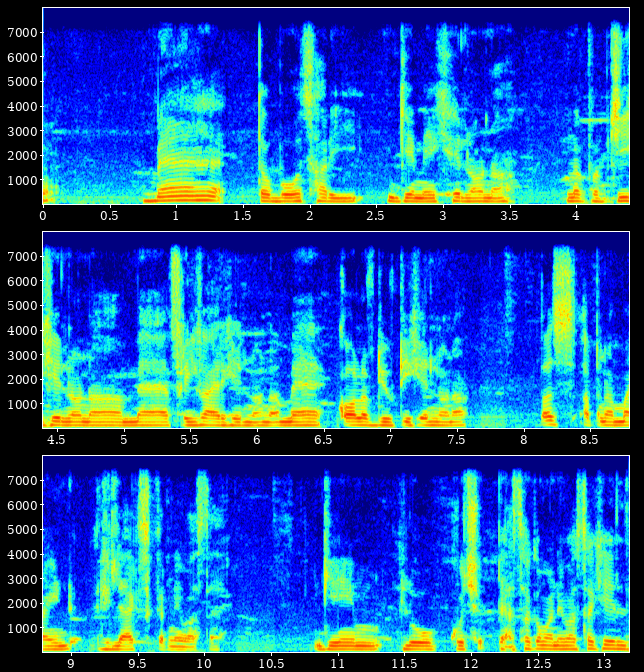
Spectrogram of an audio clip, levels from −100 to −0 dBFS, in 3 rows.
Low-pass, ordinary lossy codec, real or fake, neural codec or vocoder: 7.2 kHz; none; real; none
